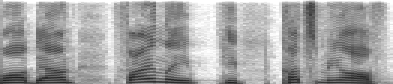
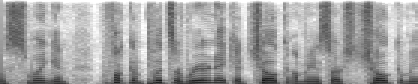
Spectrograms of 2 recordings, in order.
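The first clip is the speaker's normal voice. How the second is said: normal talking voice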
